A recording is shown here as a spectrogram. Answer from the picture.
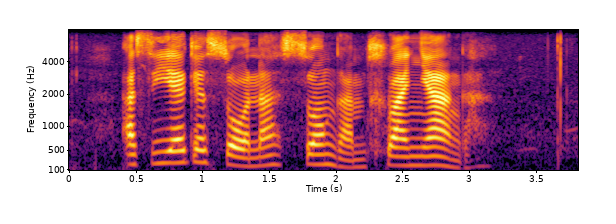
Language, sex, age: Xhosa, female, 24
